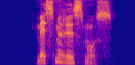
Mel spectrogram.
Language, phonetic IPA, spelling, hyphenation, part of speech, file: German, [mɛsməˈʁɪsmʊs], Mesmerismus, Mes‧me‧ris‧mus, noun, De-Mesmerismus.ogg
- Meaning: mesmerism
